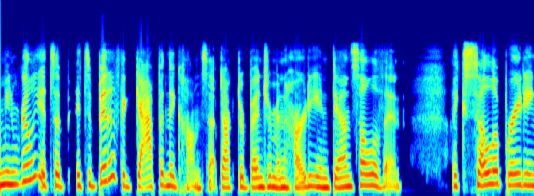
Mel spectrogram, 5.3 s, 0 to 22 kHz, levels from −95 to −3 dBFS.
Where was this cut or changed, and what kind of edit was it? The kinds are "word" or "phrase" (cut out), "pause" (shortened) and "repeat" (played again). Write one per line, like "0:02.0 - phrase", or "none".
0:01.2 - word
0:01.8 - word
0:02.2 - word

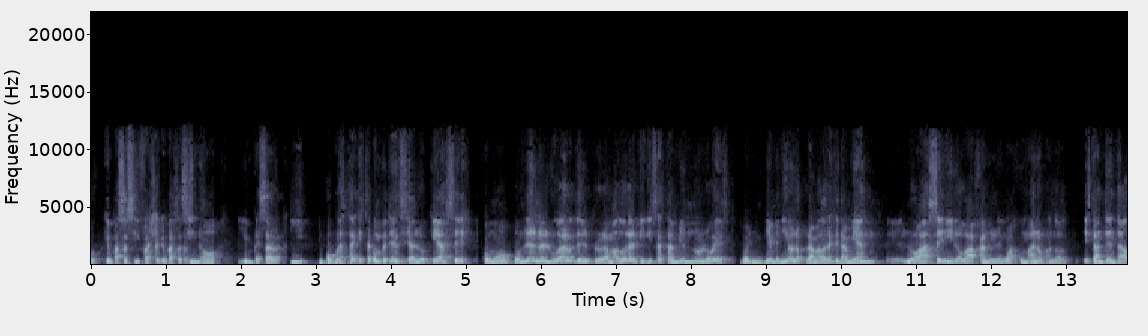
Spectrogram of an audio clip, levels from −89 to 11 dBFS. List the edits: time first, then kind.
0:02.6 - pause
0:05.1 - pause
0:08.6 - pause

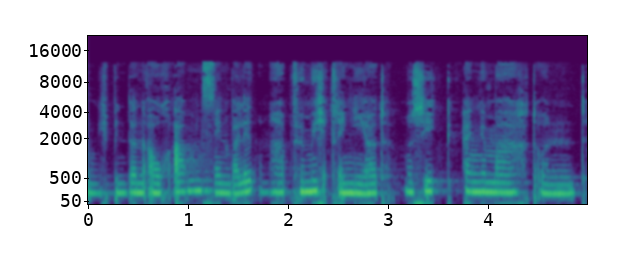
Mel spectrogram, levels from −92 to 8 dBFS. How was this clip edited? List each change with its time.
0:01.3 - word
0:01.7 - word
0:02.0 - word
0:02.4 - word

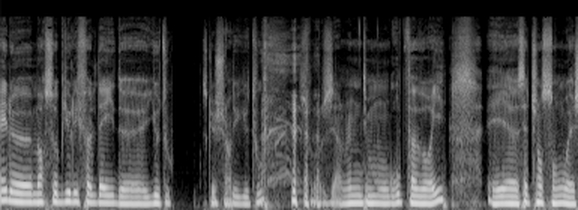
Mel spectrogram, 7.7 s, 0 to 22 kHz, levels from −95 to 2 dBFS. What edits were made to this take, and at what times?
0:02.7 - word
0:03.1 - phrase
0:03.8 - pause
0:04.8 - phrase

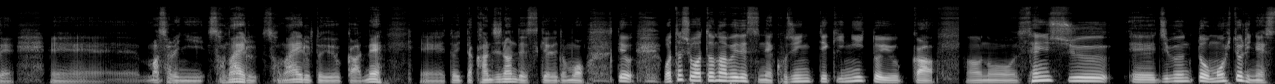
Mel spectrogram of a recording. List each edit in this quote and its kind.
0:09.6 - pause

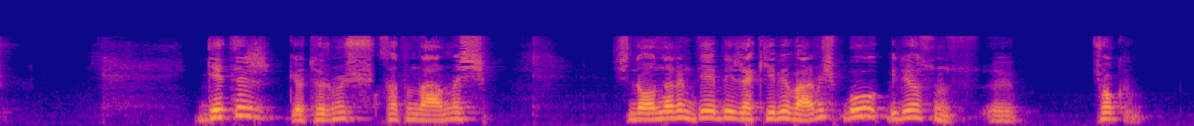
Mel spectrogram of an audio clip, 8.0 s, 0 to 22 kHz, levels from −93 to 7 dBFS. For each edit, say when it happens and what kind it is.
0:01.9 - word
0:02.5 - word
0:04.6 - word

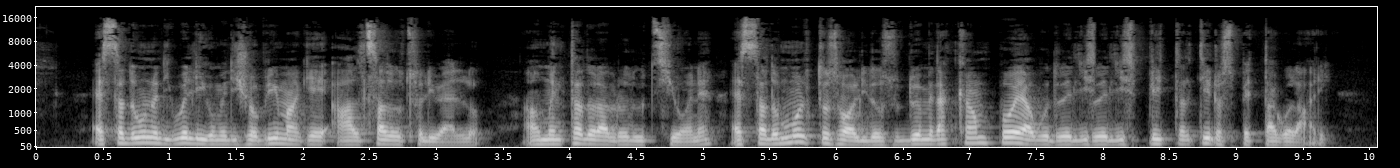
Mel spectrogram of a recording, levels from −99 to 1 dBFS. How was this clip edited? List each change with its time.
0:05.2 - pause
0:07.9 - repeat

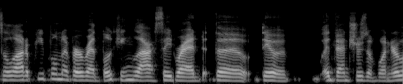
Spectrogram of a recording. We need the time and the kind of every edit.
0:01.7 - word

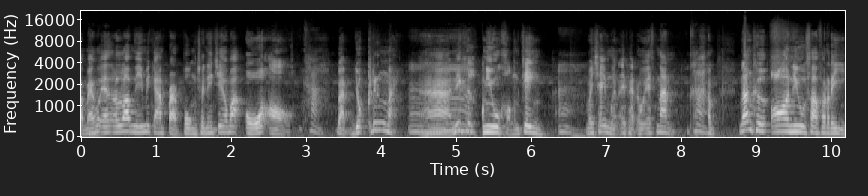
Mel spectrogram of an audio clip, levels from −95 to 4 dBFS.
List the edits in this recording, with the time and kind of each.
0:04.3 - pause
0:05.4 - word

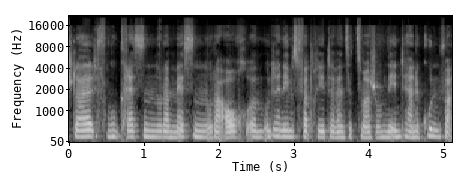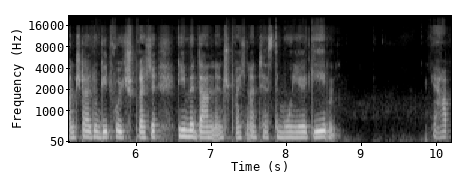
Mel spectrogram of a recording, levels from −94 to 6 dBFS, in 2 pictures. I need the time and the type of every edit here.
none

